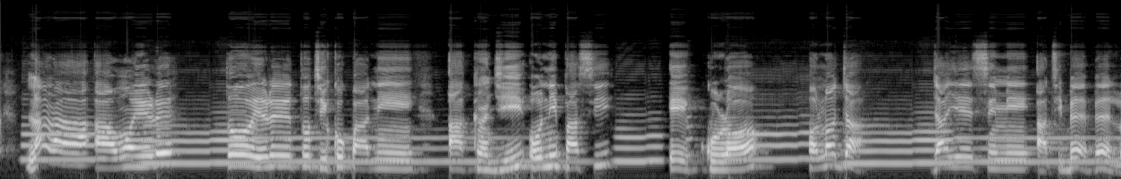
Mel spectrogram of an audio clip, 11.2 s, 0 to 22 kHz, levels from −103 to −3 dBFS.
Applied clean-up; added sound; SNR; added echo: none; Wind instrument, woodwind instrument; 11 dB; none.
